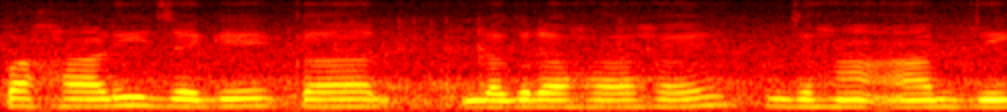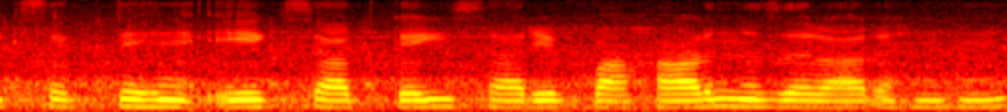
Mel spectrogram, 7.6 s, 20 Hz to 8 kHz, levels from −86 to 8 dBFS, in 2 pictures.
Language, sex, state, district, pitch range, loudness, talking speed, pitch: Hindi, female, Uttar Pradesh, Hamirpur, 175-190 Hz, -19 LUFS, 160 wpm, 185 Hz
